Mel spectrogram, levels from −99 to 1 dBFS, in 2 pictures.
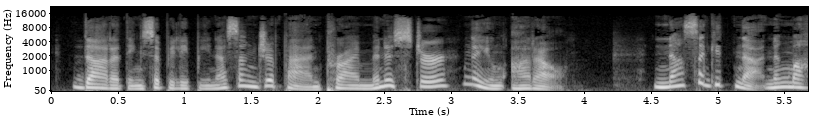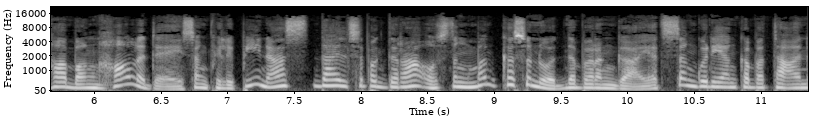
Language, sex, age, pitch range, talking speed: Filipino, female, 50-69, 170-245 Hz, 135 wpm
